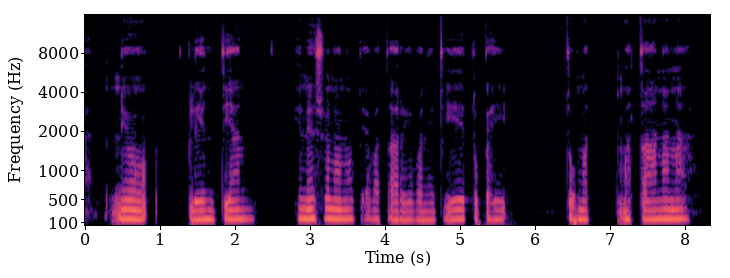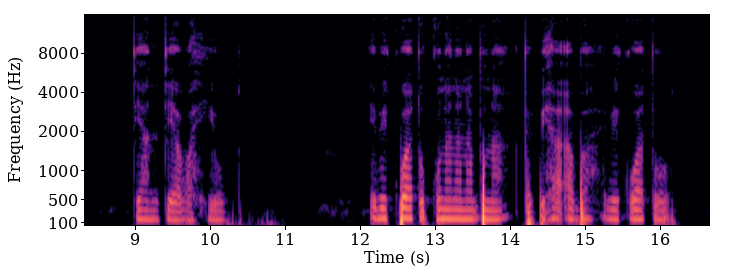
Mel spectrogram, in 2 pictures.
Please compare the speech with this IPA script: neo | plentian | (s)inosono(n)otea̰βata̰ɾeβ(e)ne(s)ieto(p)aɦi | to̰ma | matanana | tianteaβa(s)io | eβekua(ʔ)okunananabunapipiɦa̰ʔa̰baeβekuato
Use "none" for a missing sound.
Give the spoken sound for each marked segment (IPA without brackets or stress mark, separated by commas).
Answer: h, n, a, t, k, h, t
